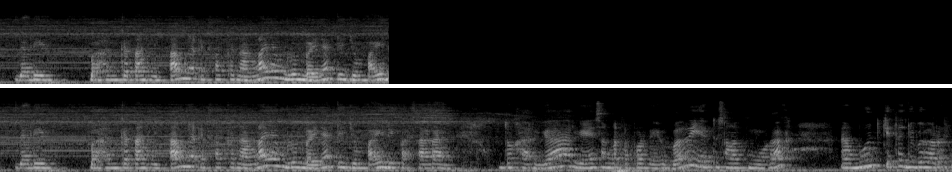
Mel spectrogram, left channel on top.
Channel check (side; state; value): left; drops out; at 3.9 s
